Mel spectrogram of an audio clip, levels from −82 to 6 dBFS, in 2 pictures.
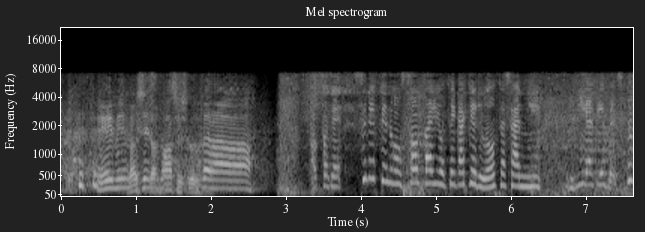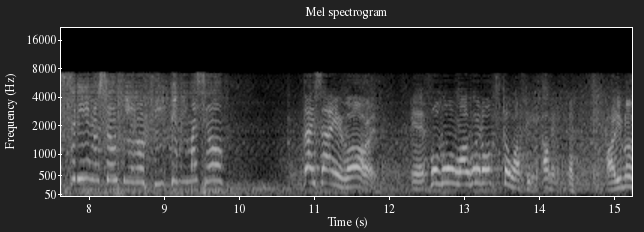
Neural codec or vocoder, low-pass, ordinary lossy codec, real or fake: codec, 16 kHz, 1.1 kbps, Voila-Tokenizer; 7.2 kHz; none; fake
